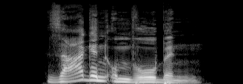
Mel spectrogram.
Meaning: legendary, shrouded in myth (the subject of many legends, mysticized)
- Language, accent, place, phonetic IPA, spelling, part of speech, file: German, Germany, Berlin, [ˈzaːɡn̩ʔʊmˌvoːbn̩], sagenumwoben, adjective, De-sagenumwoben.ogg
